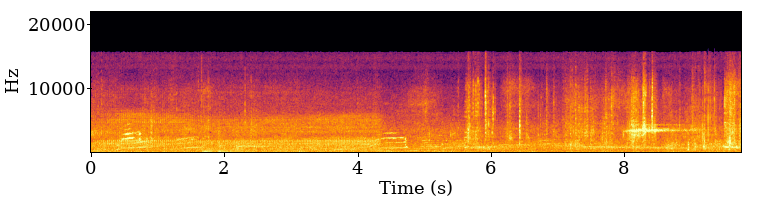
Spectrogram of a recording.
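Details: Cats from a friendly cat family while another cat stays scared and does not eat; several soft meows with clear harmonics early on, later a rising call among rustling, clicks and light outdoor background noise.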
